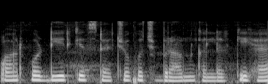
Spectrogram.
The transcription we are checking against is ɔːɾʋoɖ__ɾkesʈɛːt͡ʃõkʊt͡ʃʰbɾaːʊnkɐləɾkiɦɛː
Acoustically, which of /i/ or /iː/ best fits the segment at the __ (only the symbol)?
iː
